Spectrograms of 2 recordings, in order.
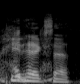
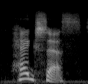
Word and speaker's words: Hegseth: Pete Hegseth. – Hegseth.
